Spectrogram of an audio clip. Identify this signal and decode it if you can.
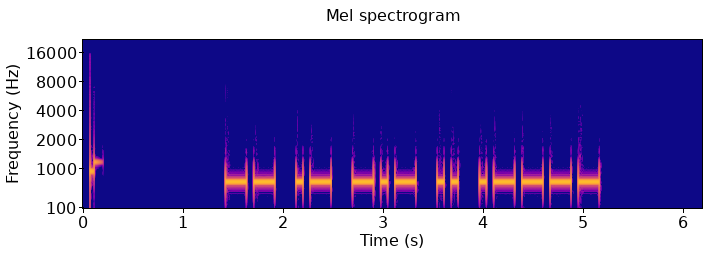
Morse code, heard as a keyed tone, about 17 wpm, 700 Hz. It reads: MAKI1
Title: Code Groups - 5 Letter:Numbers - 17wpm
